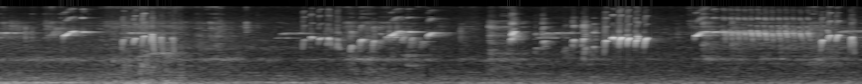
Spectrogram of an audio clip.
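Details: Chirping female canary, played to coax young birds into song; clusters of crisp, high, piping chirps repeat in irregular bursts through the clip, ending in a thin sustained twitter, with a low hum beneath.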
